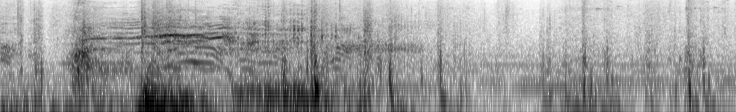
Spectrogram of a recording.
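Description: A horse in the Skyrim video game lets out a loud, close whinny that rises and falls over about a second. Hoof clops and game sounds follow while someone speaks over it.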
